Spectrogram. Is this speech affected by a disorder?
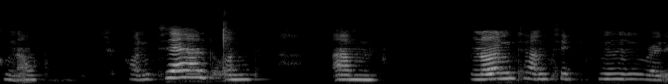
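Yes: ataxia; ataxia affecting hands and fingers.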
